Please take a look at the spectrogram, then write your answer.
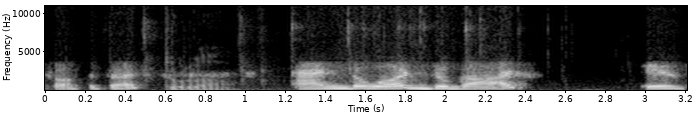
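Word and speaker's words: जुगाड़: chat is like this, jugad. But But is it pronounced? Is it pronounced with an R sound, jugar, or is it jugad? Jugad, D sound. Jugad. No R sound.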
